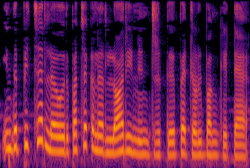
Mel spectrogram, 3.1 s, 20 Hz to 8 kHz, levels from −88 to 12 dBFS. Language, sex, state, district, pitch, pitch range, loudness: Tamil, female, Tamil Nadu, Nilgiris, 210 Hz, 180-245 Hz, -16 LUFS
